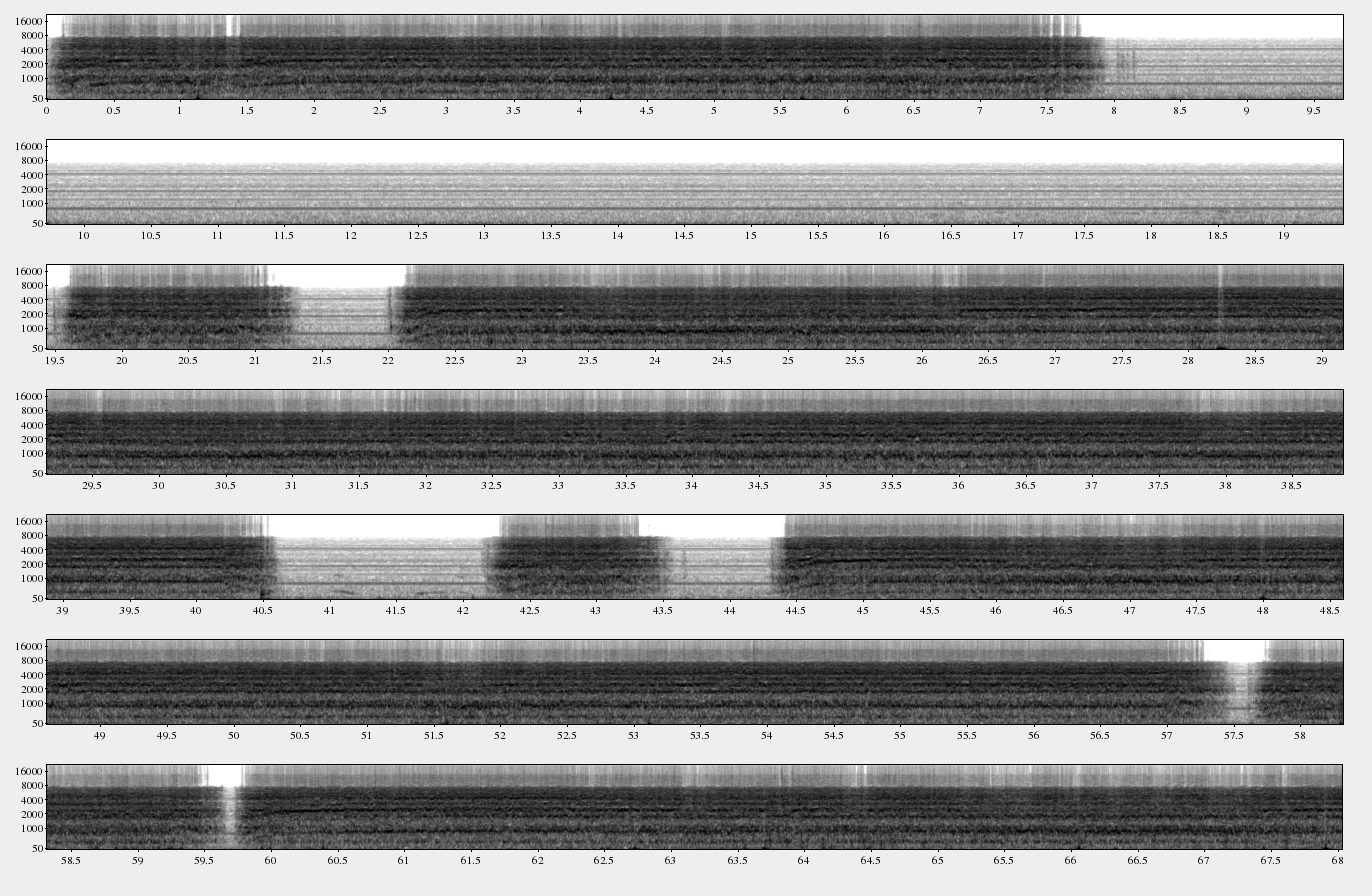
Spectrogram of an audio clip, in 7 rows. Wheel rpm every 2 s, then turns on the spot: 160, 220, 230, 180, 0, 0, 0, 0, 0, 20, 110, 170, 210, 220, 230, 220, 230, 220, 230, 230, 50, 70, 150, 220, 230, 230, 230, 230, 150, 150, 190, 220, 230, 220.
56-58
